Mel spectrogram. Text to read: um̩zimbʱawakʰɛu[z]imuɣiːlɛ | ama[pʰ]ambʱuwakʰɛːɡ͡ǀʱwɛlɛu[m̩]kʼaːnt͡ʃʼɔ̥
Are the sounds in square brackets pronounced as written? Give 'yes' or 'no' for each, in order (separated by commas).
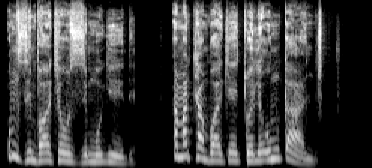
yes, no, yes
